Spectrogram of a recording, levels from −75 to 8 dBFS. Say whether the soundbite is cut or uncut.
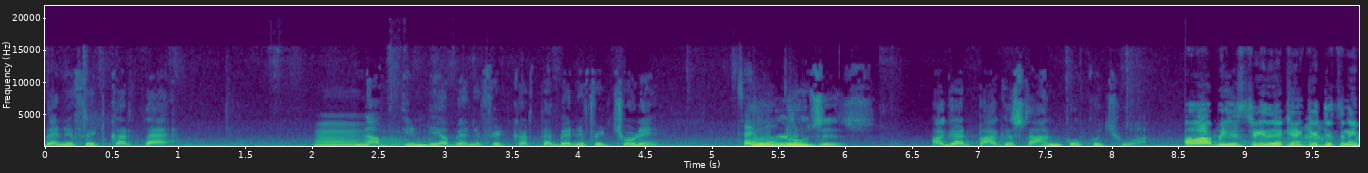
cut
